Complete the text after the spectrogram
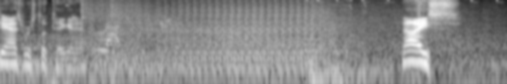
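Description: A missile whooshes through the air.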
